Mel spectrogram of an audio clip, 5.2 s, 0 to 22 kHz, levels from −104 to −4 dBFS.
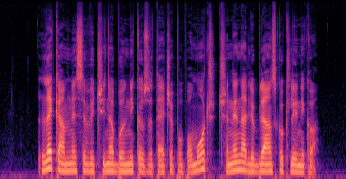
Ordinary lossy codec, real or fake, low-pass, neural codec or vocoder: none; real; none; none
